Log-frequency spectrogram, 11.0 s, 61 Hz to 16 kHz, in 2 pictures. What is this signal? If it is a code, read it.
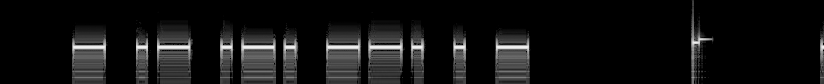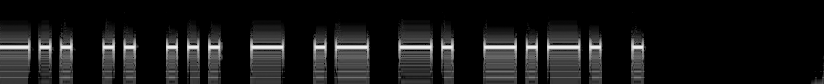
Morse code, heard as a keyed tone, about 17 wpm, 700 Hz. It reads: TARGET DISTANCE
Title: Sentences from Top 1200 Words - New Word Drill Alt - 17wpm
